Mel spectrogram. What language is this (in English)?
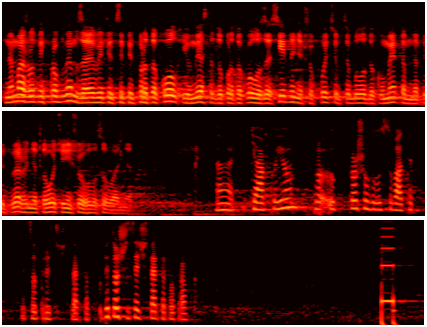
Ukrainian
